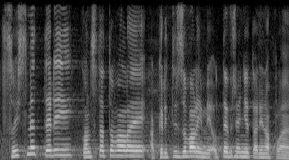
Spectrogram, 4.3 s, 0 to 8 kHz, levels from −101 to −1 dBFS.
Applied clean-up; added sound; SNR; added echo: none; none; none; none.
